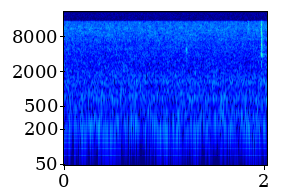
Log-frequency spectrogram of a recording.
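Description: Faint room tone, a steady low hum and hiss from the livestream microphone, with a brief click right at the start.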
